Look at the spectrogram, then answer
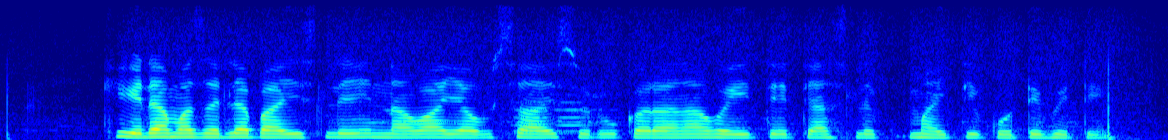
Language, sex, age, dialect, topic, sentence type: Marathi, female, 18-24, Northern Konkan, banking, statement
